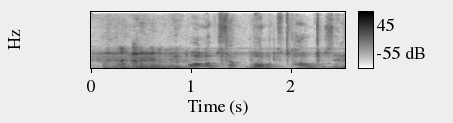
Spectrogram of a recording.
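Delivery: ordinary talk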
